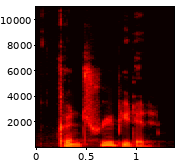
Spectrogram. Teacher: the t before the ed is between vowels, so it's a fast d. We don't say contributed.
